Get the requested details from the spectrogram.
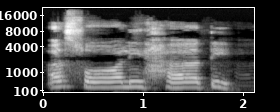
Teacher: صاد اور ہا کے اوپر کھڑی زبر ہے جس کو ہم نے ایک الف کے برابر لمبا کرنا ہے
